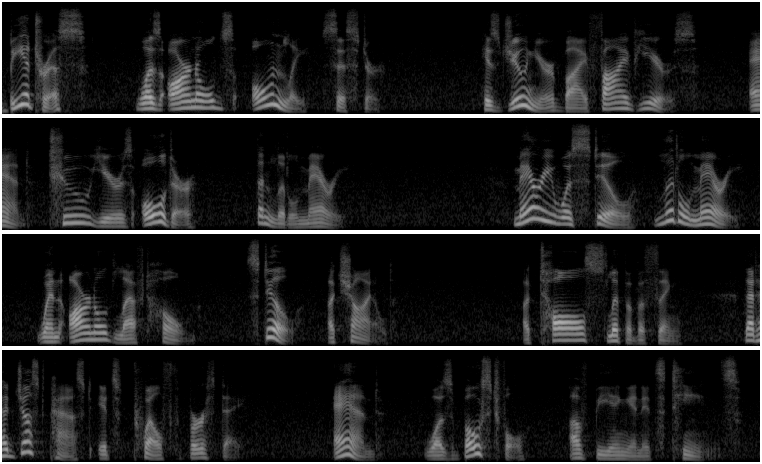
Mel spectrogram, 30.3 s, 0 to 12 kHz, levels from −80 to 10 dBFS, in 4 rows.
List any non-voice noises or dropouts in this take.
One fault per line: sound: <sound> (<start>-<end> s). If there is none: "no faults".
no faults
